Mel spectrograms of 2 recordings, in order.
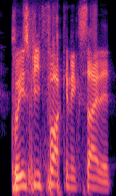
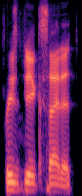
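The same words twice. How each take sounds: First: Higher-pitched, exasperated urging; insistent plea. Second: Said in the usual way. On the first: Real, not acted. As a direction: demand that they share the excitement. Repeats the plea more insistently.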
